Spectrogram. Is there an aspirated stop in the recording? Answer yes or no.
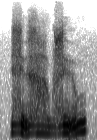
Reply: no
